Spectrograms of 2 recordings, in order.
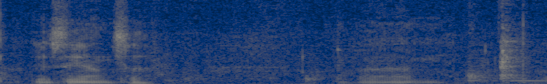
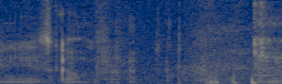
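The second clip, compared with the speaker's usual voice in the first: snooker commentary whisper; 3 dB quieter than usual. Acted. Hushed commentary after shot.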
